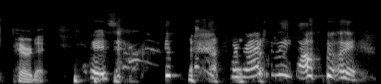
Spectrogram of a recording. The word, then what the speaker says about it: Pear Deck: So there are many features on Peer Deck. Is that how you say it? Peer Deck or Peer Deck? It's Pear Deck.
